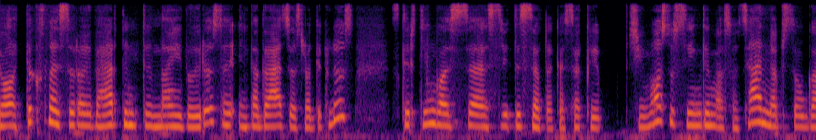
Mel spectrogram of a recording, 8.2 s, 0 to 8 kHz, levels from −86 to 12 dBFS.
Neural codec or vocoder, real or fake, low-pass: codec, 44.1 kHz, 2.6 kbps, DAC; fake; 7.2 kHz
